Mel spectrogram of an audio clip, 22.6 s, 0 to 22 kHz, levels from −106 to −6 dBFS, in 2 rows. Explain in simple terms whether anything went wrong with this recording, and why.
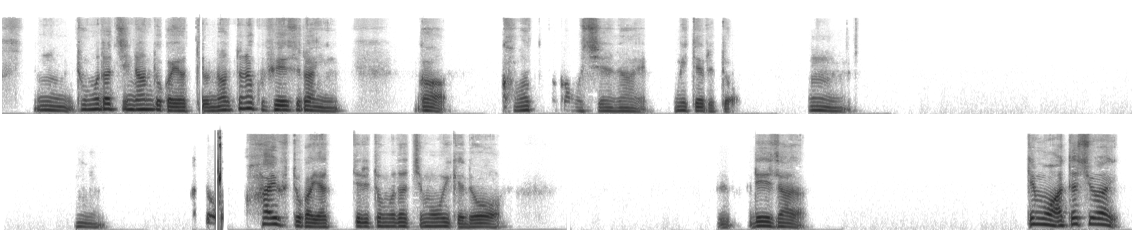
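Damaged data in a compressed stream shows up from 1.98 to 2.02 s and from 13.44 to 13.56 s. Part of the compressed file was corrupted there, so the decoder misread those frames and lost its place, producing a brief chirp or blip in the speech.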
